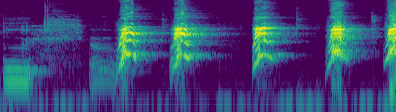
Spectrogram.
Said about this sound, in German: Ja, aber im Sinne von, du hast, dein Hund hat gebellt und du hast danach gebellt.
